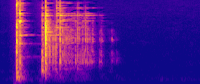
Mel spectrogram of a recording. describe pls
small metal object fall
the sound of a grenade switch falling. it could be used as a knife falling, or as a grenade pin or anything really.
fight sounds recorded for your convenience. they are not the cleanest of audio, but should be usable in a pinch. these are the first folly tests iv ever done, I hope to get better ones to you in the future. but you can use these for anything, even for profit.
army, bomb, bullet, clink, drop, fall, grenade, gun, handgun, knife, metal, military, pistol, rifle, shooting, shot, steel, war, weapon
